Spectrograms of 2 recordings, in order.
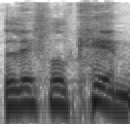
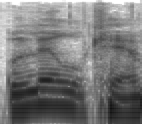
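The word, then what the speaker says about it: Lil' Kim: it's a track by Little Kim but how are you pronouncing it I'm pronouncing that correctly Lil Kim oh no T's involved and it's a jump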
